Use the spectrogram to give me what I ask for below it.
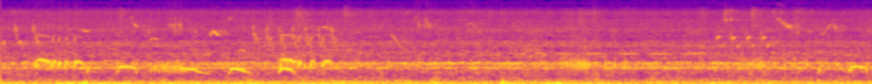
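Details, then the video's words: Peaceful dove uttering a quick series of trilled, bouncing coos early on, followed by quieter notes, over a hissing, rumbling background with distant high bird chatter. "Peaceful Dove - นกเขาชวา"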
